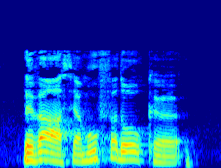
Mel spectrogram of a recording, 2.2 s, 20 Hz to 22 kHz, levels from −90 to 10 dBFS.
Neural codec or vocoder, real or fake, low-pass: none; real; 7.2 kHz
